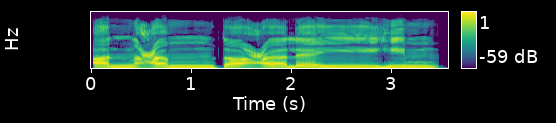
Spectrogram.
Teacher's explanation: ظاہر کر کے پڑھیں گے، انعمت، غنہ نہیں کریں گے، انعمت، عین کی آواز کو بھی واضح کریں گے، حمزہ کی آواز نہ آئے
